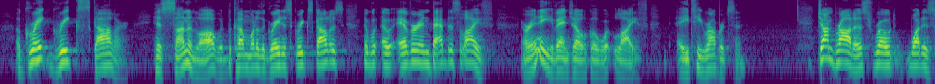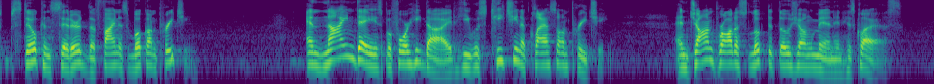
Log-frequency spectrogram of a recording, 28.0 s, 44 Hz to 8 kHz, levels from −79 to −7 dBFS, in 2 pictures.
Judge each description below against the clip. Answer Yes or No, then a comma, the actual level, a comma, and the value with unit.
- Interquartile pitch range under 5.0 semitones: Yes, average, 4.0 semitones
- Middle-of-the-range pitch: Yes, medium, 150 Hz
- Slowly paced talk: Yes, slow, 130 wpm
